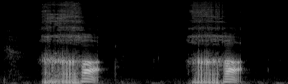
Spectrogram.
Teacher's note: huruf kha makhrajnya ialah di bahagian kerongkong, tapi di bahagian atas bahagian kerongkong, bahagian atas sekali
